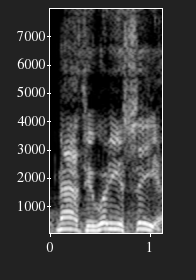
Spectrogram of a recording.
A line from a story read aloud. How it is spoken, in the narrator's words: I shouted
